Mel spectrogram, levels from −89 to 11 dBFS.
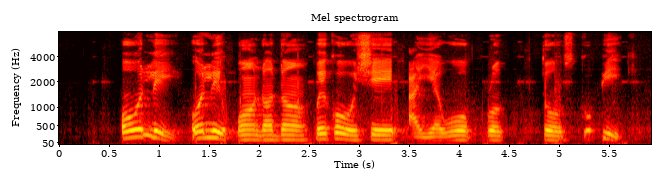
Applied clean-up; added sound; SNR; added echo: neural separator model SepFormer DNS4.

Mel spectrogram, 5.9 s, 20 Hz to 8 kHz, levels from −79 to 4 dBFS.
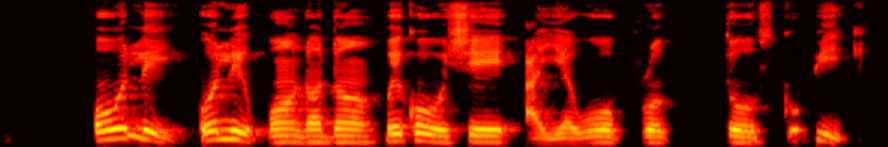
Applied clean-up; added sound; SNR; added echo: none; none; none; none.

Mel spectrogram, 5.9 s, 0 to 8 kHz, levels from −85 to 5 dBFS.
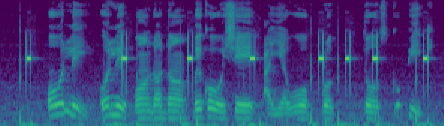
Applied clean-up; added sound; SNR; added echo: none; Telephone; -5 dB; none.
